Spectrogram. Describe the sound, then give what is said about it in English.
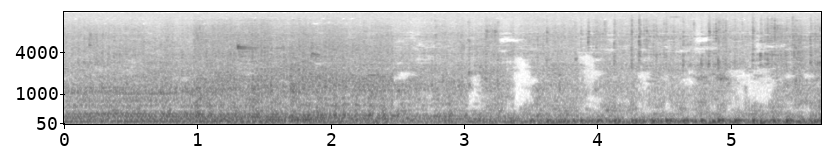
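Motorcycles arriving: a continuous low, throaty engine rumble with a dense droning texture that holds steady for nearly six seconds, slightly rougher toward the end. “Those are motorcycles, folks.”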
